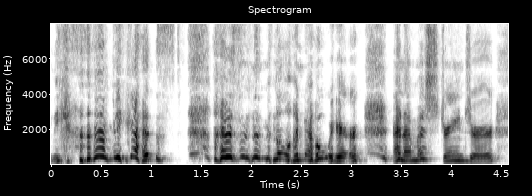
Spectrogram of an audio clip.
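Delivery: high, loud, laughing through the words; can barely explain it for laughing. Real, not acted. Storyteller recalling being a stranger in the middle of nowhere, laughing. Laughing at her own predicament.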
